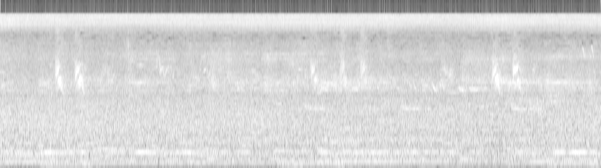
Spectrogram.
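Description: Outdoor background with small birds chirping briefly now and then, over a low steady hum.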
